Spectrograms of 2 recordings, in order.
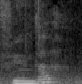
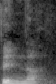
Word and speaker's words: finna: Finda. Að finda. Really close. Just finna. Finna. They used to have a D and they lost it.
